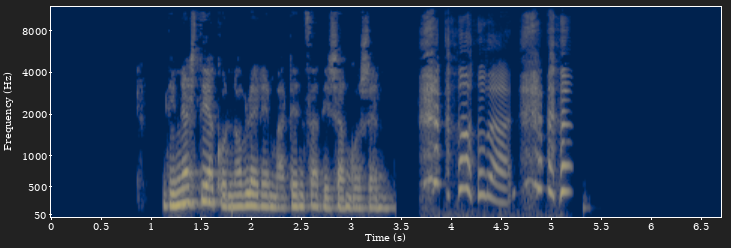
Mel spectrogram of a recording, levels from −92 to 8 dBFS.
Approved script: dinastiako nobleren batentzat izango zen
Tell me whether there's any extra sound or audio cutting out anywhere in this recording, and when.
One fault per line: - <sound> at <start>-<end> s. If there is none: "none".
- laugh at 3.7-5.2 s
